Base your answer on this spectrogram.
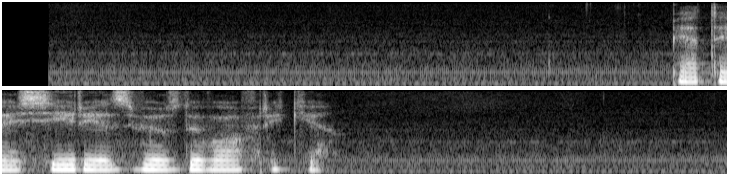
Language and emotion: Russian, neutral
